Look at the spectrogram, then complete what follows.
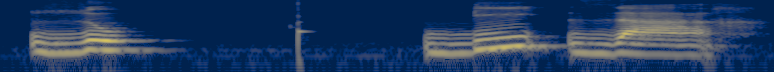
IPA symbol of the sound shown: z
